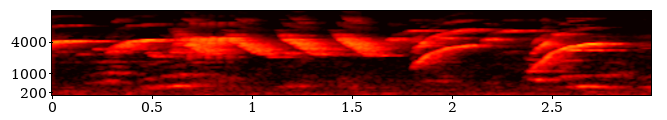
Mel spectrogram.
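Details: Male canary singing, loud and close: a quick run of bright buzzy notes followed by sweeping whistles that rise sharply, then a final rising swoop, with faint low background rumble.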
